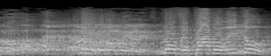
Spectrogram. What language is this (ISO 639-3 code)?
heb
